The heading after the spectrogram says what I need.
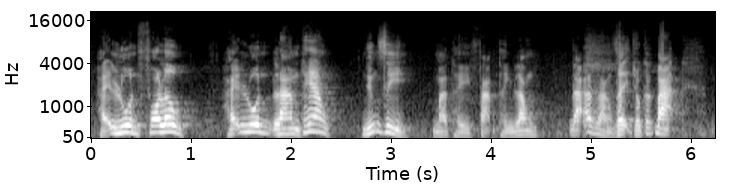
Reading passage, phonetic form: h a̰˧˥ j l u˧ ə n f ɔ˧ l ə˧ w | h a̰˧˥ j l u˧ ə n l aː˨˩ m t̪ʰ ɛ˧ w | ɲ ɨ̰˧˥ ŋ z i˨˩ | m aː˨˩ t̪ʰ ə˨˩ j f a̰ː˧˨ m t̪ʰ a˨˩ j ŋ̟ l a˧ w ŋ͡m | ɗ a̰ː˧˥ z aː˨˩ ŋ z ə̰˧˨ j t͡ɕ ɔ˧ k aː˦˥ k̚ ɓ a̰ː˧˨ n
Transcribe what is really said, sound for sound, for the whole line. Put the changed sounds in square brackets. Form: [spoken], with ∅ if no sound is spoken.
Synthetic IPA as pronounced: h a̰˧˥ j l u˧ ə n f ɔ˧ l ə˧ w | h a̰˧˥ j l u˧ ə n l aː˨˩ m t̪ʰ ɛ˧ w | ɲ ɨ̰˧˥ ŋ z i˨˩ | m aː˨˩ t̪ʰ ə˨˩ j f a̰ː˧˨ m t̪ʰ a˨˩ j ŋ̟ l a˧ w ŋ͡m | ɗ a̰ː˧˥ z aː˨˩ ŋ z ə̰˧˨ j t͡ɕ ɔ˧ k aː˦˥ k̚ ɓ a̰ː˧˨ n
